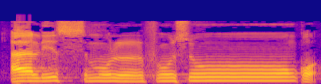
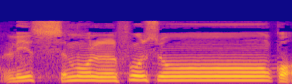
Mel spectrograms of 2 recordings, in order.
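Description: First: The phrase begins with a short vowel before L. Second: The phrase begins directly with the L sound. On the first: This is the more commonly used reading. "Ini yang pertama" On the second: This is the less commonly used reading. "Yang kedua, ... langsung lismu"

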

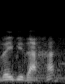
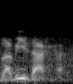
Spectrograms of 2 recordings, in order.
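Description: First: The name is pronounced the English way. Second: The name is pronounced the Spanish way. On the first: The speaker calls it wrong. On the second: The speaker calls it right.

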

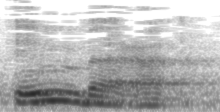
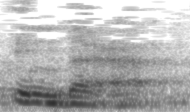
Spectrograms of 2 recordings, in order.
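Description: First: The n before b is said as m. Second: The n before b is kept as n. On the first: The speaker calls it right. "تنطق بقلب النون ميما" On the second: The speaker calls it wrong. "ولا يصح أن نقول"

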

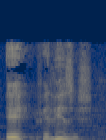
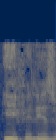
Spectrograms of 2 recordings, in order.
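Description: First: The word 'e' is kept clearly separate. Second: The word 'e' merges into the next word. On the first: They were happy. The speaker calls it right. "Eu faço questão de dizer e felizes" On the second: They seem to be unhappy. The speaker calls it wrong. "se você disser e felizes, no rádio pode parecer infeliz"

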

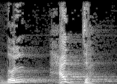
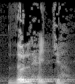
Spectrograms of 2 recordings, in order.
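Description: First: The vowel after the h is 'a'. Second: The vowel after the h is 'i'. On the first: This is a rare variant. "dengan ha yang difathahkan" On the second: This is the common variant. "Yang masyhur"

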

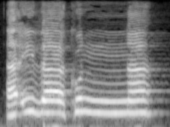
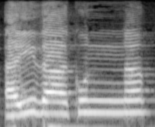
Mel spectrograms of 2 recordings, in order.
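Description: First: Both glottal stops are clearly pronounced. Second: One glottal stop is weakened. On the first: The speaker calls it right. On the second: The speaker calls it wrong.

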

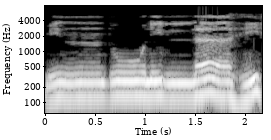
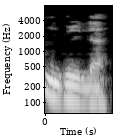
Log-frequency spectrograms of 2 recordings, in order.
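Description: First: The last word ends in an 'i' vowel. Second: The last word stops with no final vowel. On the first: The phrase runs on into the next word. "لكن لو وصلنا من دون الله شفعاء هكذا" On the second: The reader pauses for breath here. "لو وقفنا عليها للنفس"

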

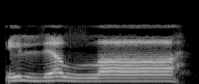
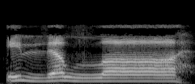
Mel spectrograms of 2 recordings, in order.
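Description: First: The L in Allah is heavy and velarized. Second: The same.

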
